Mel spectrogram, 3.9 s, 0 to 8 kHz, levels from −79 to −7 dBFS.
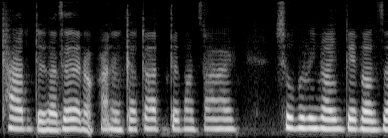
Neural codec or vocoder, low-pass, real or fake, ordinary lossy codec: codec, 16 kHz, 1 kbps, FunCodec, trained on Chinese and English, 50 frames a second; none; fake; none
